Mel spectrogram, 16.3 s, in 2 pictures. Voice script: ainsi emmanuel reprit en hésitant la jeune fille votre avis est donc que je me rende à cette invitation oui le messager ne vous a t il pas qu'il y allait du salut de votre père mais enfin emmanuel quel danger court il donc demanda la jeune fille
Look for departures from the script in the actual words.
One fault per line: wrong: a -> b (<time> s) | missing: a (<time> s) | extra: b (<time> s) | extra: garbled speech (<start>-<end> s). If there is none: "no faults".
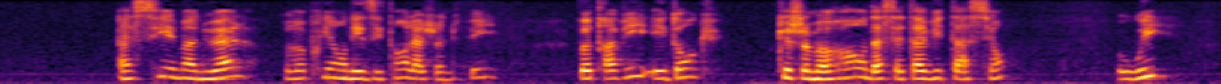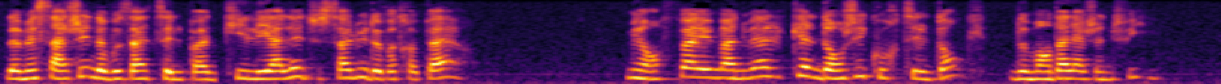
no faults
